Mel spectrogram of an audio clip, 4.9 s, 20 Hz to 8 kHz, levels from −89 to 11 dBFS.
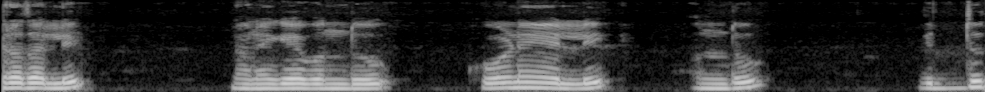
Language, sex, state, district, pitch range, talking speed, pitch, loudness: Kannada, male, Karnataka, Belgaum, 150-165 Hz, 85 wpm, 155 Hz, -15 LUFS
